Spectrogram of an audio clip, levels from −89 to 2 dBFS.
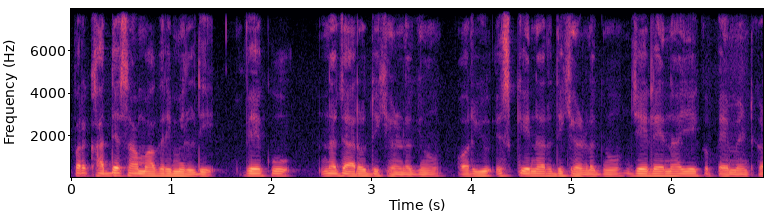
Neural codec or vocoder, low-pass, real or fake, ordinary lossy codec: none; none; real; none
